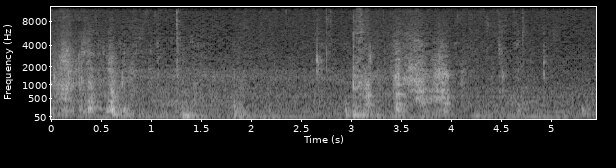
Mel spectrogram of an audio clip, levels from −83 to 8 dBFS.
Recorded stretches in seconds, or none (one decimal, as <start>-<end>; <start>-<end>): 1.3-1.9; 5.1-5.5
